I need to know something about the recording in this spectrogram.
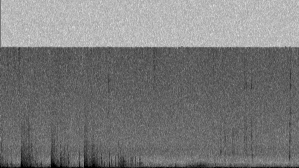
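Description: Water rumbles softly in a low, steady murmur.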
